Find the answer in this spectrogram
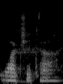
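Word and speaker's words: Ouachita: This is Lake Washita, I think is how you pronounce it. Wachita, yeah.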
